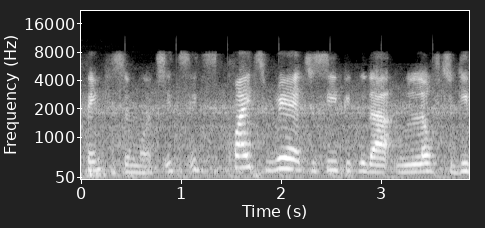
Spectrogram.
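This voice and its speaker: A woman's lively intonation carries at a medium tempo through noticeable background noise. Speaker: interviewer. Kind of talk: interview. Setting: video call.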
